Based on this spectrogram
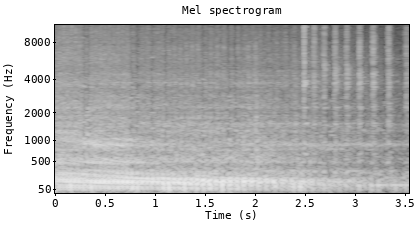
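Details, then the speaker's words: Cummins Onan 2800 W petrol generator in a Travato 59G, run after an oil change: small single engine chugs at a steady beat with no misfires or rattles. Normal running. "Alright, I'm going to start it up and let it run for a minute."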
